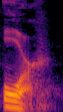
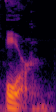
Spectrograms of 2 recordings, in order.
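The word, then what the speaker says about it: עור: The Hebrew word for skins is or. It sounds like or, okay?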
